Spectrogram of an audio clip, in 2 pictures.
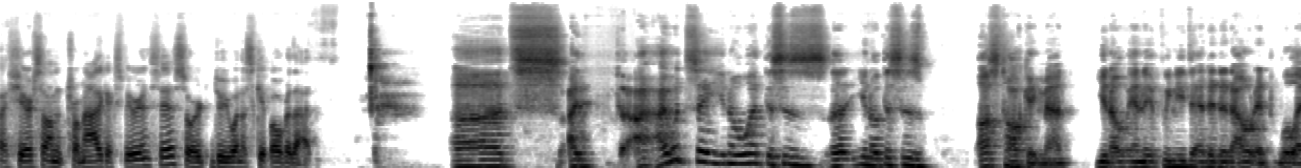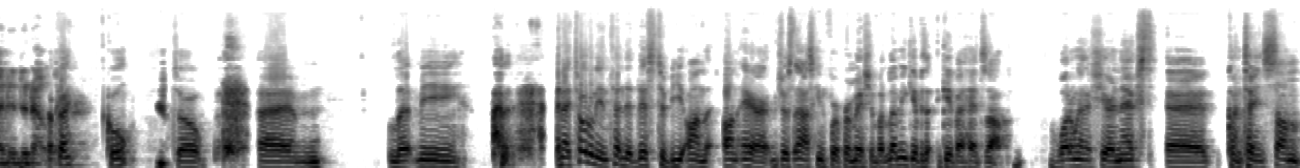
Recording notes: It is hard to get through - in terms of sound quality.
